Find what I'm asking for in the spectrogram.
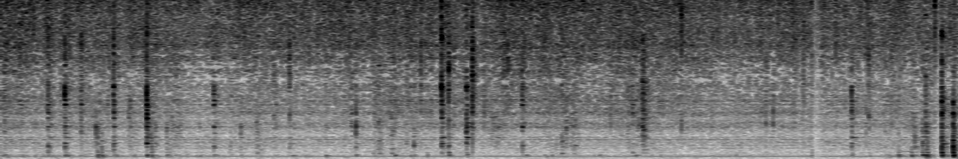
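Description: Chopped garlic and diced onion sizzle in hot oil in a pan for a pork kaldereta, a steady soft frying hiss broken by occasional stirring clicks and scrapes.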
